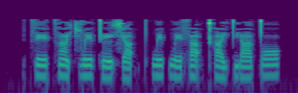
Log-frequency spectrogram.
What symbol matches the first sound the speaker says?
t͡s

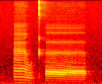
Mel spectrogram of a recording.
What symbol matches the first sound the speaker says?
æ̃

